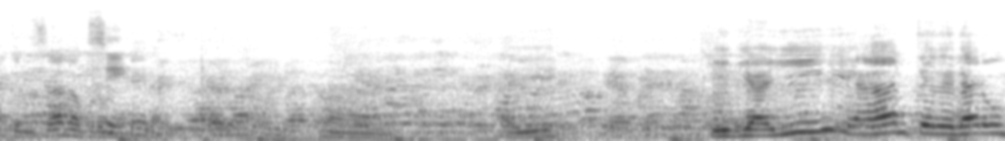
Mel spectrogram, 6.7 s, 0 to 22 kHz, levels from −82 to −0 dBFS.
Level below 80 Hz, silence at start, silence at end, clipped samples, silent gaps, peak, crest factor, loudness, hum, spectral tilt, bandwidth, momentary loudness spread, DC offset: -50 dBFS; 0 s; 0 s; under 0.1%; none; -14 dBFS; 18 dB; -32 LUFS; none; -6.5 dB/octave; 16 kHz; 13 LU; under 0.1%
